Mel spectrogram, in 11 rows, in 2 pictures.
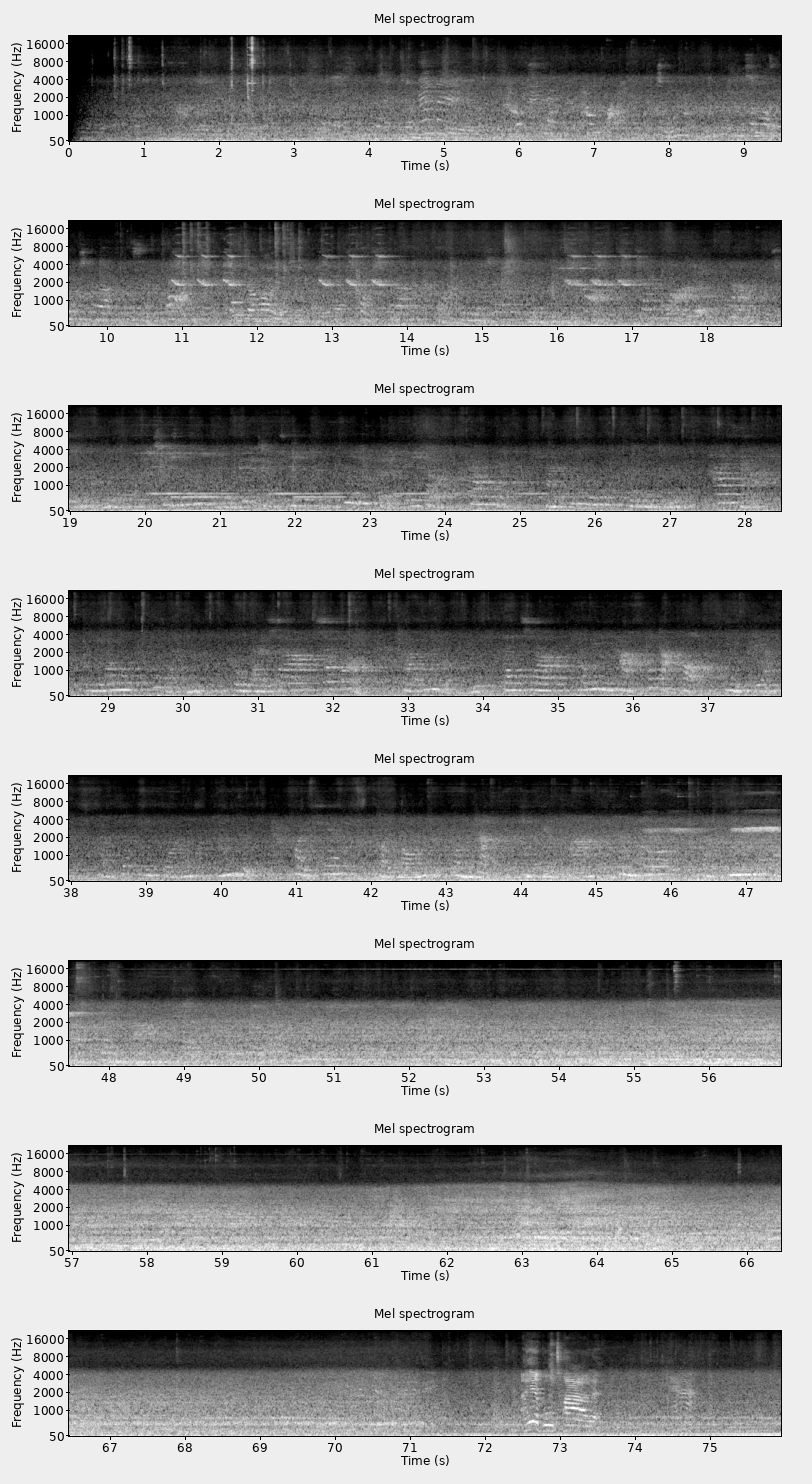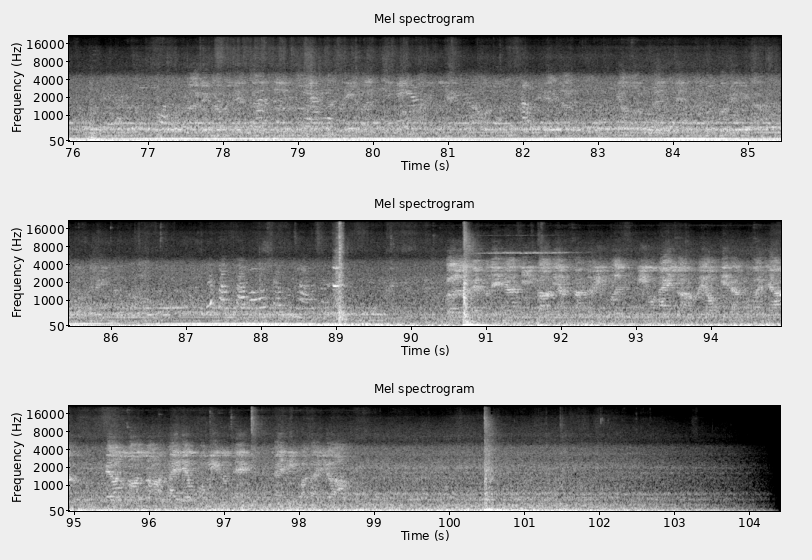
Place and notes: Changhua Station, Taiwan - walking in the Station
walking in the Station, From the station hall to the platform
Changhua County, Taiwan, 19 January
